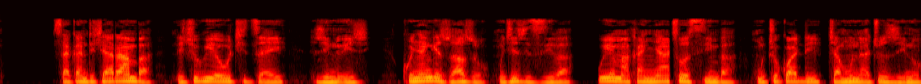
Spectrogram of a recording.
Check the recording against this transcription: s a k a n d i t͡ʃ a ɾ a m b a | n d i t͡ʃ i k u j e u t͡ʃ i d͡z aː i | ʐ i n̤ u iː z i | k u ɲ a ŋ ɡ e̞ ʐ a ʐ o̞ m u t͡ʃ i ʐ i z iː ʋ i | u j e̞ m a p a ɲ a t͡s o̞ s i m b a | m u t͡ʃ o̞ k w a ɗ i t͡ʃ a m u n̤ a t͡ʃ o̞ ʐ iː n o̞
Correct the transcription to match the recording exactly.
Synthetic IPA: s a k a n d i t͡ʃ a ɾ a m b a | n d i t͡ʃ i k u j e u t͡ʃ i d͡z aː i | ʐ i n̤ u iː ʐ i | k u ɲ a ŋ ɡ e̞ ʐ a ʐ o̞ m u t͡ʃ i ʐ i z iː ʋ a | u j e̞ m a k a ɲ a t͡s o̞ s i m b a | m u t͡ʃ o̞ k w a ɗ i t͡ʃ a m u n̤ a t͡ʃ o̞ ʐ iː n o̞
